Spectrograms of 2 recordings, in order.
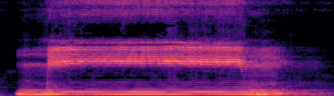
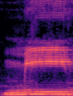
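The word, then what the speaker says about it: ميم: Calf calf simple calf লাম লাম আওয়াজ করতে হবে লাম মিম দুই ঠোটকে একত্রিত করে মিম উচ্চারিত হবে মিম মিম নুন ঠোট গোল করে উচ্চারণ করতে হবে।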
